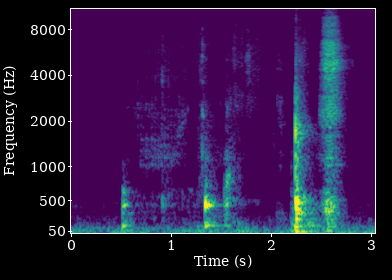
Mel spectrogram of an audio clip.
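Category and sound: food or drink, sipping coffee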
